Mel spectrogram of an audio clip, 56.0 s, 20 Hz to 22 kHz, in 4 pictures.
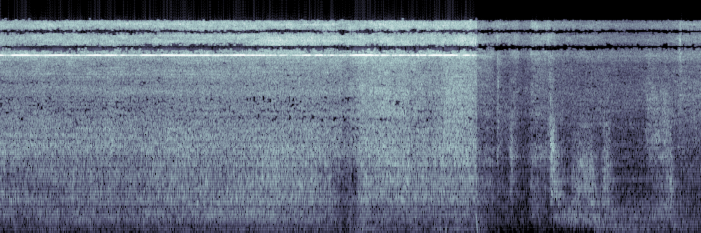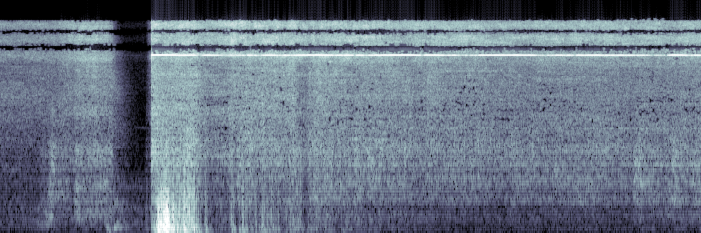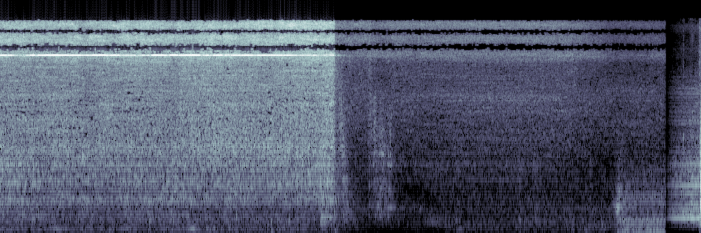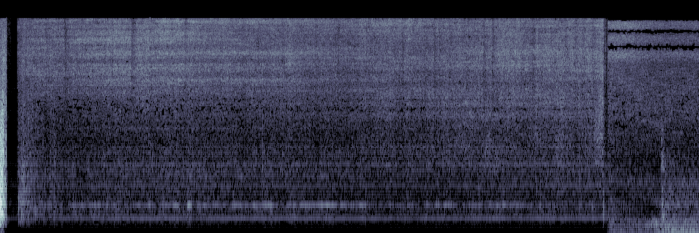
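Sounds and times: cutting torch hissing: 3.2s - 23.9s
thin high whine: 17.0s - 33.1s.

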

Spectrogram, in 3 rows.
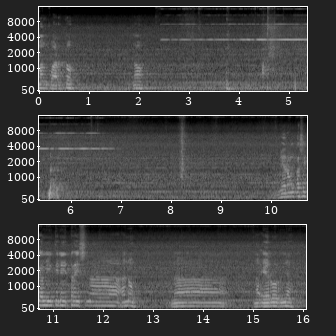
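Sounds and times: room hum: 0.0s - 16.0s
high-pitched electronic beep: 2.4s - 7.0s.

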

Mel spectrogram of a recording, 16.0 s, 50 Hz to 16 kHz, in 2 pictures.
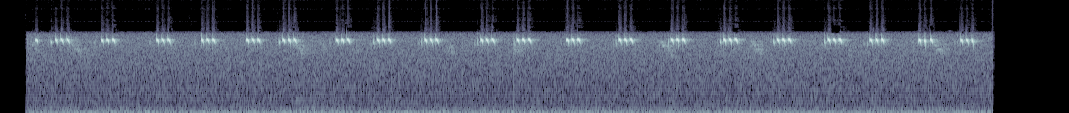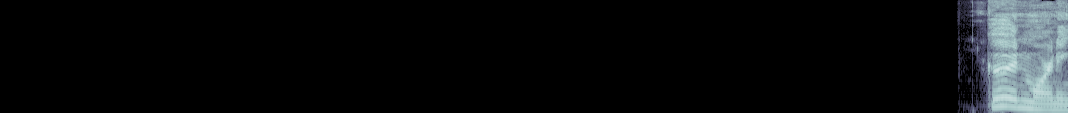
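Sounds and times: low steady rumble: 0.2s - 7.4s
cricket chirping: 0.2s - 7.5s.

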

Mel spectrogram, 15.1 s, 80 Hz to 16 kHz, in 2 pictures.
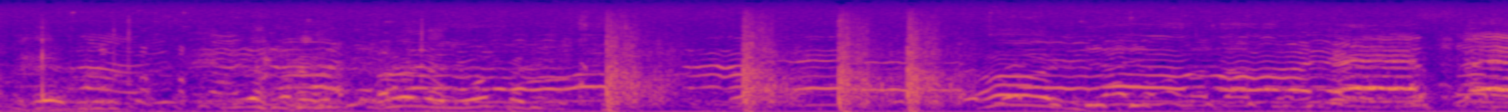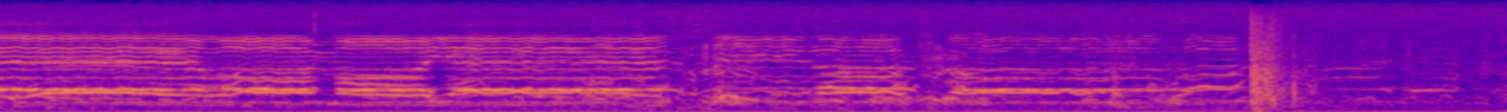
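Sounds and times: group singing unaccompanied: 0.0s - 15.0s.

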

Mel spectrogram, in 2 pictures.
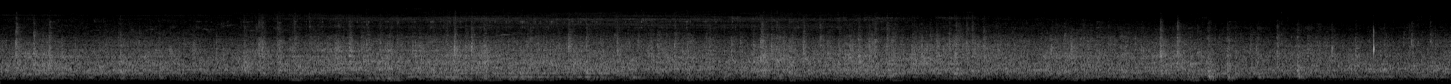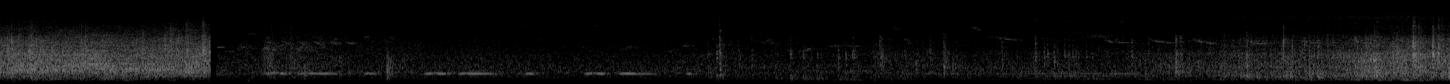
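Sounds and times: model train running on track: 0.0s - 16.6s, 22.0s - 29.0s
wheels clicking over rail joints: 0.0s - 16.6s, 21.5s - 29.0s.

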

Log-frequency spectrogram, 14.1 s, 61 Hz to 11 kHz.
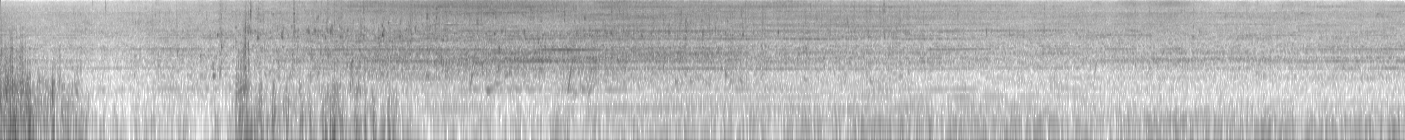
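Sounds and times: wind buffeting microphone: 0.0s - 5.9s
faint steady hum: 0.0s - 14.0s
water lapping: 1.2s - 10.1s.

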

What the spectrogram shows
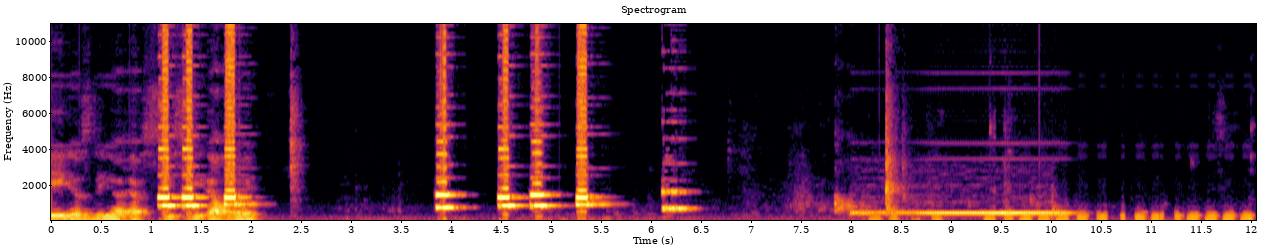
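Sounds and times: telephone ringback tone: 1.1s - 2.1s, 8.0s - 10.3s.

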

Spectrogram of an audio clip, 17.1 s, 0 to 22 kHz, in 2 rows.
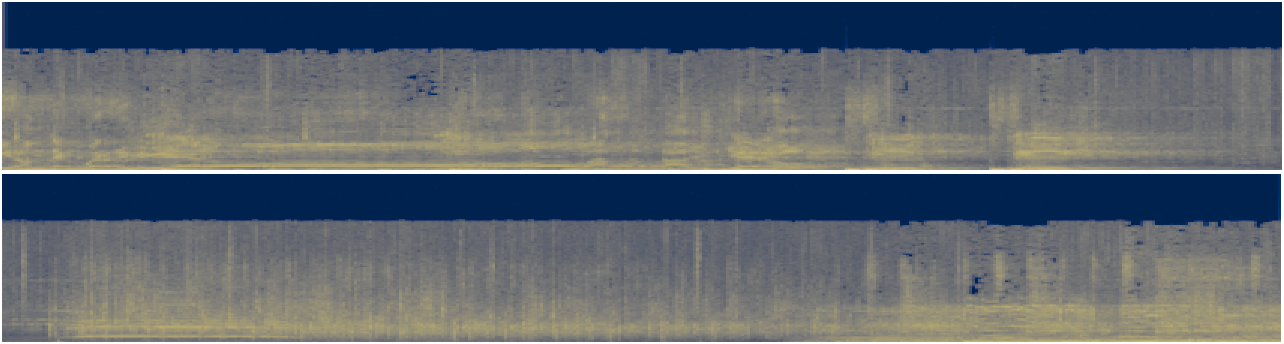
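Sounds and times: live band playing: 0.0s - 8.9s, 13.8s - 17.0s
audience applause: 8.2s - 15.0s.

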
